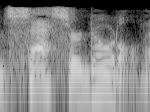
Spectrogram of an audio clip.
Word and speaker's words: sacerdotal: It's the word sacerdotal. That's pronounced like an S, the C there. Sacerdotal.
